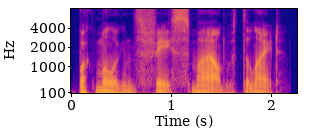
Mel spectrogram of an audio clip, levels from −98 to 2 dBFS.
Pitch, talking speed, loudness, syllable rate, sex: 80 Hz, 160 wpm, -21 LUFS, 5.0 syllables/s, male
